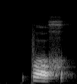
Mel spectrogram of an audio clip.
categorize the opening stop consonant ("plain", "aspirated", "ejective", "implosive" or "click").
plain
